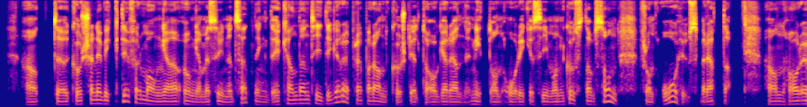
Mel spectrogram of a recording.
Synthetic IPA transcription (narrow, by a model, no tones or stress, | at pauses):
at̪kʰɵʂənæɾvɪkt̪ɪɡfœɾmɔŋːaɵŋːamɛsyːnɛːd̪sɛt̪nɪŋd̪ɛkʰand̪ɛnt̪ʰiːd̪ɪɡaɾəpʰɾɛpaɾant̪kʰɵʂɖ̪eːlt̪ʰɑːɡaɾənːɪt̪ʰːɔnoːɾɪɡəsiːmʊnɡɵst̪aːvsɔnfɾɔnoːhʉ̟̰ːsbɛɾʔɛt̪ːahanhaɾ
